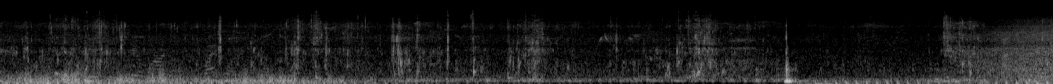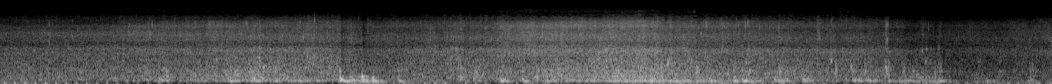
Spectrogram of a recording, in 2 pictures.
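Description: Kayak moving through the last rapids of the Cape Fear River, with steady rushing water, wind buffeting the microphone and splashing that swells louder in the second half.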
